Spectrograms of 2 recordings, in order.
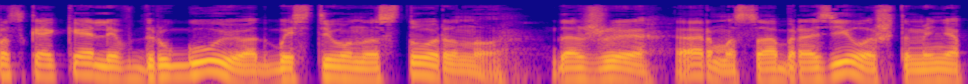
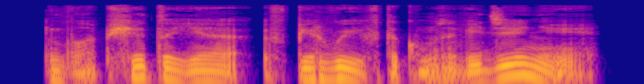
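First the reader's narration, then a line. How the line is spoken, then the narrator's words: Whispered. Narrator (Russian): прошептал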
